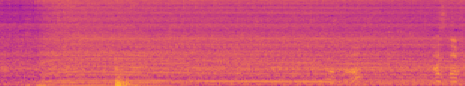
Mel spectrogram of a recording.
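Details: Truck that won't start, tested after about two more hours of work cleaning all the electrical connectors: a steady starter whir turns the engine over for several seconds but it never catches. It cranks fine yet won't fire, cause not yet found.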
